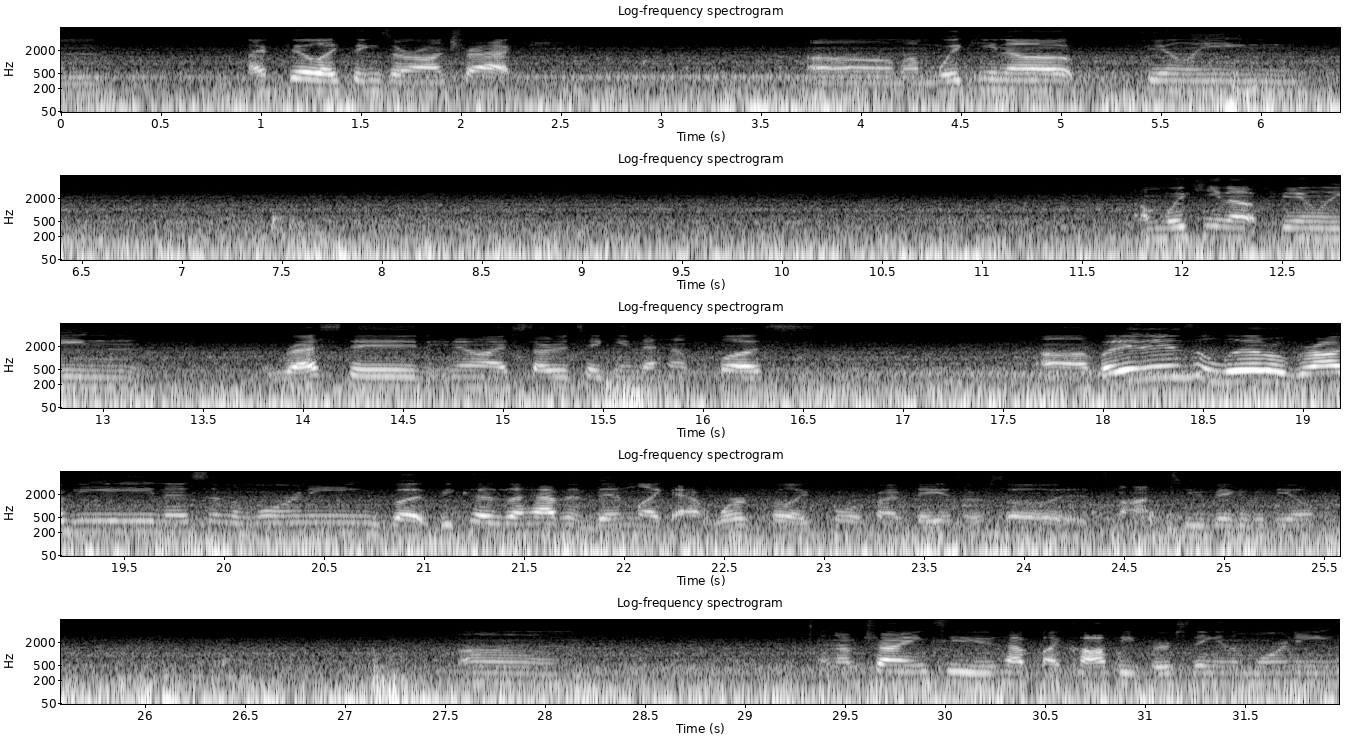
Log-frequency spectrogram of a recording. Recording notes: As I’m driving out from checking out of the hotel near Mountain High Resort, I start to record briefly. The sound quality is rough with a lot of feedback from the sound of the car on the road. I enjoy recording on the road. I hope it’s not too much of a pain to hear the road in the background.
